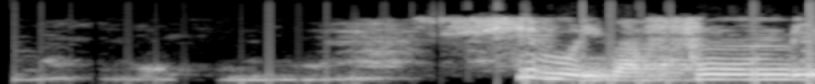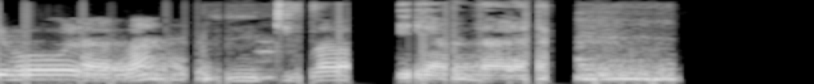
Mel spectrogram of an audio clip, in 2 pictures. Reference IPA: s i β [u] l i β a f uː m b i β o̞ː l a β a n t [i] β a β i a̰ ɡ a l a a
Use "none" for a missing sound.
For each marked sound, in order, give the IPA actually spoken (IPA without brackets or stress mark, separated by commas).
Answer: u, i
